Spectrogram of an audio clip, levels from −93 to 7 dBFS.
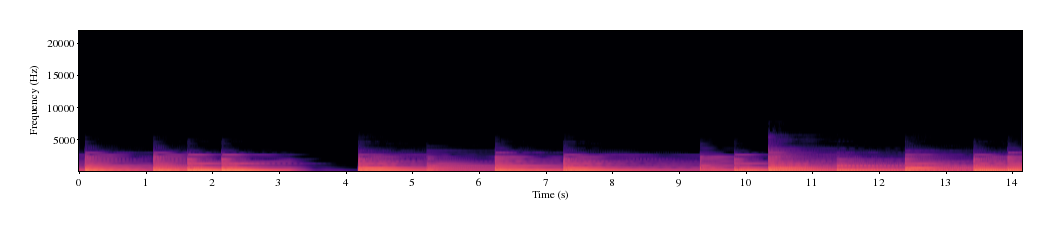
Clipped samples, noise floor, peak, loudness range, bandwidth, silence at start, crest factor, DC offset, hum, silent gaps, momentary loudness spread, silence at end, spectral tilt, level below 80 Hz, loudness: under 0.1%; -69 dBFS; -12 dBFS; 4 LU; 3.8 kHz; 0 s; 16 dB; under 0.1%; none; none; 13 LU; 0 s; -9 dB/octave; -48 dBFS; -28 LUFS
